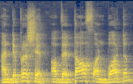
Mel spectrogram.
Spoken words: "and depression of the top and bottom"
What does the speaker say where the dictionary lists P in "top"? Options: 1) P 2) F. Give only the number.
2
